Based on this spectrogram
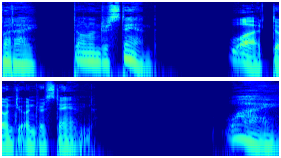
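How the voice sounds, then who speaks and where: Putting on a character voice, a man speaks fairly slowly at a fairly low pitch with long, frequent pauses, on a very clean recording with a silent background. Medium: read story. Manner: hesitant, quiet.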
